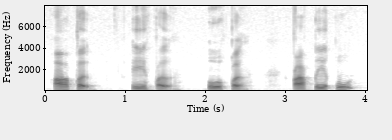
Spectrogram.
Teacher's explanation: زبان کی جڑ اوپر کے تالو سے یوں جا کے ٹکراتی ہے، وہ ایک گوشت کا لوتھڑا جو تھوڑا سا ہمارے حلق میں اس کو کوا کہتے ہیں لٹک رہا ہے، وہ زبان کی جڑ کڑک جا کے اس کے ساتھ لگتی ہے زور سے، تو وہاں سے پھر یہ قاف ادا ہوتا ہے۔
